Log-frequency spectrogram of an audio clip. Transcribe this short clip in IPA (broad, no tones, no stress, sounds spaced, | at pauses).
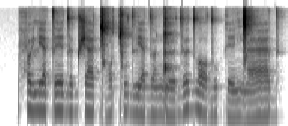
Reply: ħ ʉ lʲ æ t e d ø d ʃ æ ɡ͡ǀ ɔ ǀ u d lʲ æ d œ ŋ͡ǃ ø d ø d ð ɔ d u k e ŋ͡ǀ æ d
